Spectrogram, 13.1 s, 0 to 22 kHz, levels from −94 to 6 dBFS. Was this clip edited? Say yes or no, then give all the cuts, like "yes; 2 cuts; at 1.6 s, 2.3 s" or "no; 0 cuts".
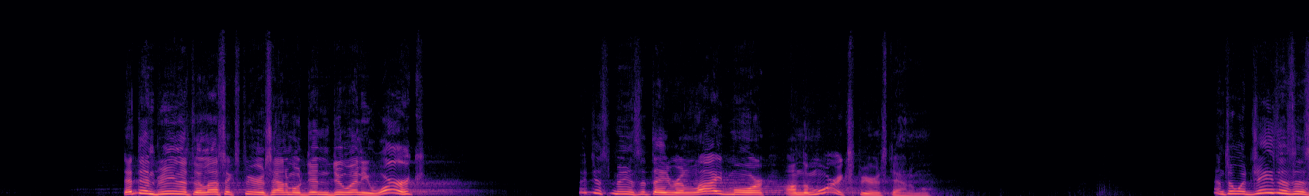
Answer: no; 0 cuts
